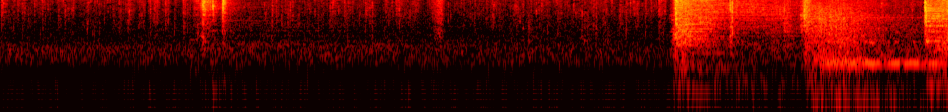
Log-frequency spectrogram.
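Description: Game sound effects chime and whoosh as an item menu opens.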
